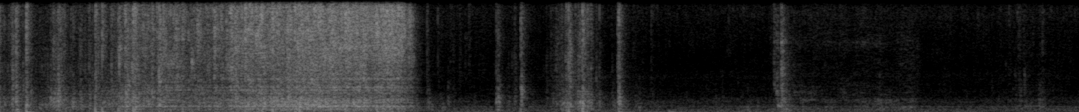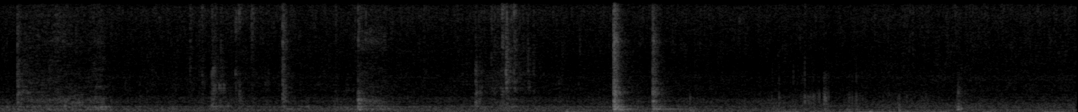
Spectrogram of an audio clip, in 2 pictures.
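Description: Dry orecchiette pasta pouring from a plastic bag into a pot of boiling water: a dense rattle for about two seconds that stops abruptly. Afterwards, a few light clicks and knocks of a utensil stirring the pot.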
